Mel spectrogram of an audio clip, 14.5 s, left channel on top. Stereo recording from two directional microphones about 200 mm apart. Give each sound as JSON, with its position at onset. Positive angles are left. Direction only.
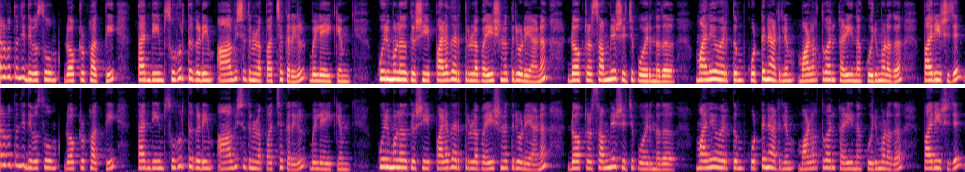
{"t": 0.0, "sound": "speech", "side_deg": 25}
